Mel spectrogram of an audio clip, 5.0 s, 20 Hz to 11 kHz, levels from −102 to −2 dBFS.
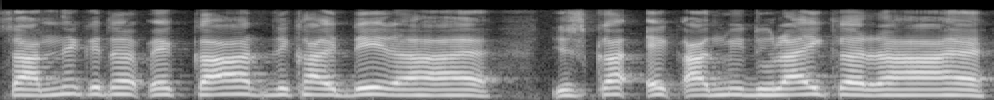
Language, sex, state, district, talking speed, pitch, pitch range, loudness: Hindi, male, Jharkhand, Garhwa, 190 wpm, 200 Hz, 190-210 Hz, -14 LUFS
